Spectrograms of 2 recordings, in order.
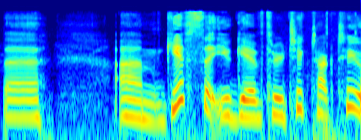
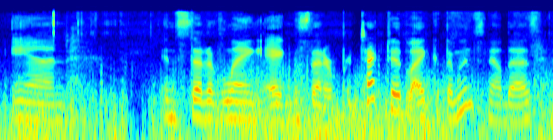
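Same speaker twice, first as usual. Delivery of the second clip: ordinary talk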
